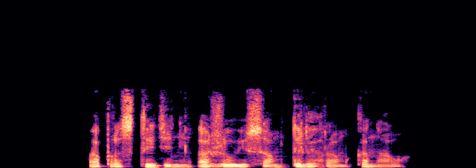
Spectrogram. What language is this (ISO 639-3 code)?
bel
